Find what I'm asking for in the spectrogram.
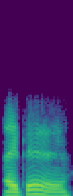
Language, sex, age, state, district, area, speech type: Telugu, male, 30-45, Andhra Pradesh, Eluru, rural, conversation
